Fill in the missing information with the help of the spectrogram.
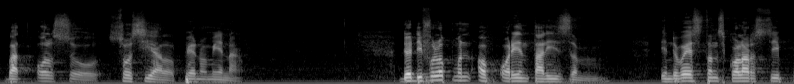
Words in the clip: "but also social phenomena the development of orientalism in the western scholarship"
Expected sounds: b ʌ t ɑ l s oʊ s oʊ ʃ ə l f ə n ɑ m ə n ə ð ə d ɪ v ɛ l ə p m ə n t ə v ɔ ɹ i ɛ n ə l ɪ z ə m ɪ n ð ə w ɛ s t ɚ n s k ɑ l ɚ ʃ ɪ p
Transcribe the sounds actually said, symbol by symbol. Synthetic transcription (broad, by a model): b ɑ t ɑ l s oʊ s oʊ s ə l f ə n ɑ m ə n ə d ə d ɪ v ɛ l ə p m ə n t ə f ɔ ɹ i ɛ n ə l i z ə m ɪ n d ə w ɛ s t ɚ n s k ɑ l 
